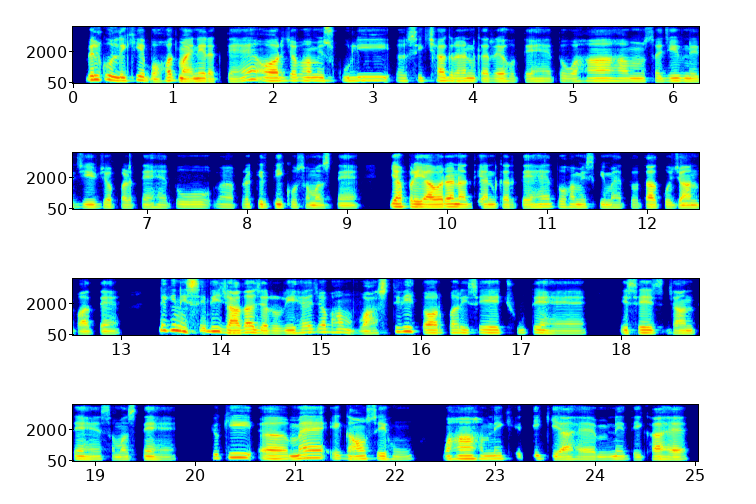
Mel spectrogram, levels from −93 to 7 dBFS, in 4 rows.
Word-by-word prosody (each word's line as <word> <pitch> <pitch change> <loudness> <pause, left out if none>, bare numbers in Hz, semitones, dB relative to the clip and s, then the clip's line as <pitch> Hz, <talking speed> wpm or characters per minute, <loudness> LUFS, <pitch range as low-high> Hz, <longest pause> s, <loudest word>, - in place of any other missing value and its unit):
बिल्कुल, 200 -3 +6
देखिए, 155 +4 +3
बहुत 160 +5 0
मायने 130 +2 +6
रखते 125 0 -6
हैं, 165 - 0
और 150 -5 +5
जब 160 0 -4
हम 160 0 +1
स्कूली 165 +2 -5
अ, 145 - -9
शिक्षा 150 +1 -2
ग्रहण 140 -1 -1
कर 130 -2 -5
रहे 130 -1 -1
होते 125 0 -9
हैं, 130 0 -7
तो 135 - -13
वहाँ 140 +2 -1
हम 135 -1 -3
सजीव-निर्जीव 135 -1 -3
जब 125 -1 -5
पढ़ते 125 +1 -8
हैं, 125 -1 -9
तो 135 -1 -9 0.2
अ, 130 -1 -9
प्रकृति 135 0 -3
को 135 0 -12
समझते 110 -3 -6
हैं, 110 +1 -5 0.3
या 155 -1 +9
पर्यावरण 140 -1 +7
अध्ययन 135 0 -2
करते 130 -1 -6
हैं 140 +2 -4
तो 140 -1 -10
हम 135 -1 -4
इसकी 130 -1 -9
महत्वता 125 +1 -2
को 125 0 -10
जान 115 0 0
पाते 110 0 -5
हैं। 115 +2 -8 0.4
लेकिन 275 -1 +5
इससे 215 0 +6
भी 225 0 +5
ज़्यादा 145 +1 +6
ज़रूरी 130 -1 -1
है 160 +4 -4
जब 185 -1 -5
हम 165 -7 -5
वास्तविक 205 - 0
तौर 140 0 +4
पर 155 0 -3
इसे 150 0 -1
छूते 150 +1 -6
हैं, 125 -1 -6 0.4
इसे 145 +1 +2
स 145 - -13
जानते 130 +2 -4
हैं, 130 -1 -3
समझते 125 0 -7
हैं, 125 -2 -4 0.4
क्योंकि 215 +4 +2
अ, 150 -1 +4
मैं 185 +7 +5
एक 155 - -9
गाँव 140 +1 +2
से 145 -1 -3
हूँ, 130 +1 -13 0.3
वहाँ 150 +2 +4
हमने 150 +1 -2
खेती 155 +1 -10
किया 135 -4 -2
है, 125 0 -6
हमने 130 +2 -6
देखा 135 +1 -2
है, 120 -1 -1
135 Hz, 185 wpm, -23 LUFS, 130-150 Hz, 0.4 s, या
